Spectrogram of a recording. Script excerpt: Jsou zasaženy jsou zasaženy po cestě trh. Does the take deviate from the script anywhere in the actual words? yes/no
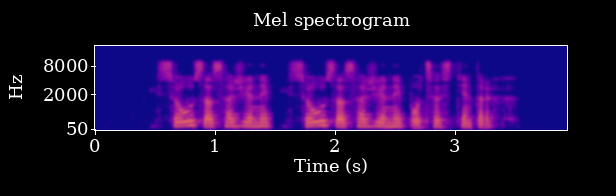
no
